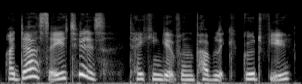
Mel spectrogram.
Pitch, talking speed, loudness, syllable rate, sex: 260 Hz, 220 wpm, -16 LUFS, 5.8 syllables/s, female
